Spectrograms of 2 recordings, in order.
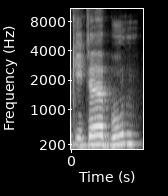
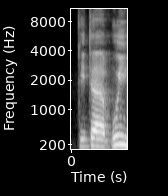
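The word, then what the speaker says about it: كتابي: এখন এদিকে যুক্ত করবো হচ্ছে ইয়া, ইয়া সাকিন, কিতাবুই হওয়ার কথা ছিল, কিন্তু এটাকে উচ্চারণের সুবিধার জন্য আমরা কি দিয়েছি, একটা কম্পেনসেটরি কাসরা দিয়েছি, কিতাবি।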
